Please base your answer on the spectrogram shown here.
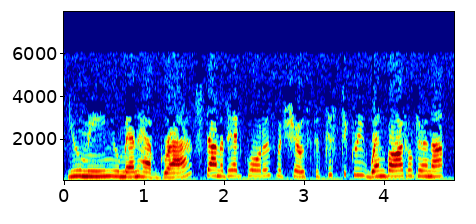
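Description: An actress playing a flippant, jaded rich wife in an old radio crime drama, sardonic, brisk and dismissive. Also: female voice, sits high, fairly even intonation, breathy edge. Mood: impatient, dismissive. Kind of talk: 1940s-50s radio crime drama acting. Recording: dull old radio recording, faint noise.

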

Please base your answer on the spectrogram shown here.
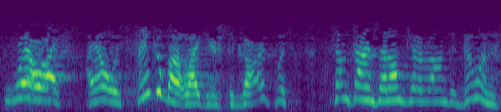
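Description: A man's voice: very high voice, lively intonation, brisk. A man acting a cocky, wheedling schoolboy nephew in an old radio sitcom. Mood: evasive. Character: wheedling schoolboy nephew, cocky fast talker dodging trouble. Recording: muffled old radio recording with hiss.

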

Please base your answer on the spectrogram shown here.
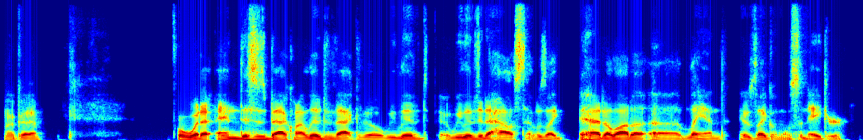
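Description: Low-voiced man telling a rambling story. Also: fairly even intonation, a little fast, vocal fry, a little mellow, no echo, studio quality. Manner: rambling storyteller, many fillers and restarts. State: losing his voice. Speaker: podcast co-host. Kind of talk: casual chat.

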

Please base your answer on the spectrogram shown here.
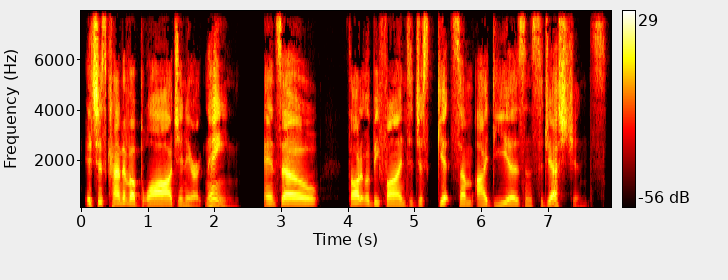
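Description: An upbeat man hosts a casual history podcast, chuckling often as he talks. His voice sits at a middle pitch. The recording is dry and close. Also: unhurried, dry recording. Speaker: podcast host.

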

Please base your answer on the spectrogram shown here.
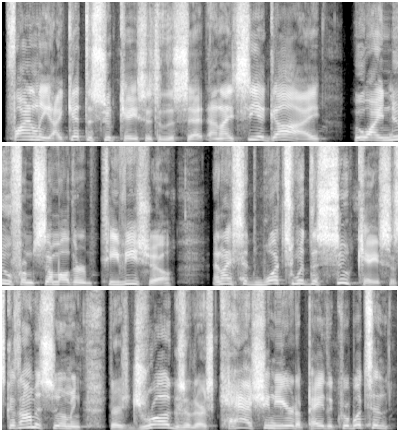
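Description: A man's voice: high voice, lively intonation, normal speed, no room sound. A man hosting a talk show, telling a comic anecdote in a casual, rambling way, cutting himself off and acting out the dialogue. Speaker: show host.

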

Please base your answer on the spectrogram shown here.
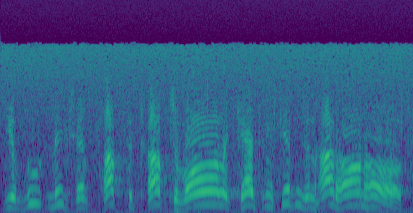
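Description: A man's voice: sits high, expressive, normal speed, darkish tone, a little hiss or hum, poor audio. A man emceeing a 1940s radio music show in slangy, theatrical hepcat jive talk, on a vintage broadcast recording. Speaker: radio show host, master of ceremonies.

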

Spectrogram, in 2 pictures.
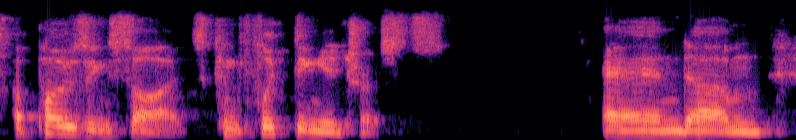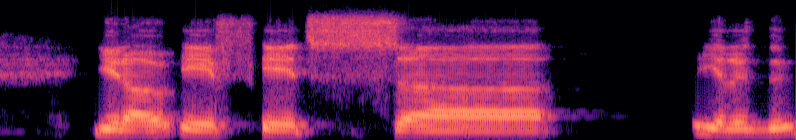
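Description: A man with an Australian accent giving a casual lecture over a video call as a podcast host, chatty and full of ums and uhs, with wry asides. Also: medium pitch. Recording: slightly dull video-call audio.

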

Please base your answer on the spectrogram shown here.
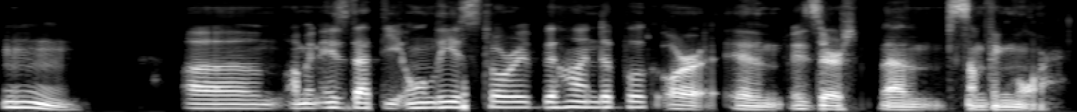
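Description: A man's voice: mid-range voice, animated, moderate pace, no room sound, studio quality. A man hosting an interview podcast, introducing his guest and putting questions to him. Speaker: podcast host.

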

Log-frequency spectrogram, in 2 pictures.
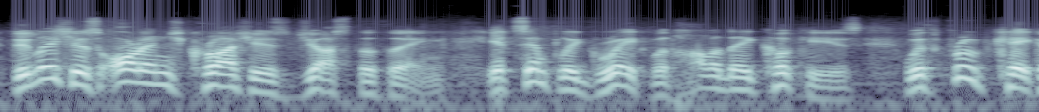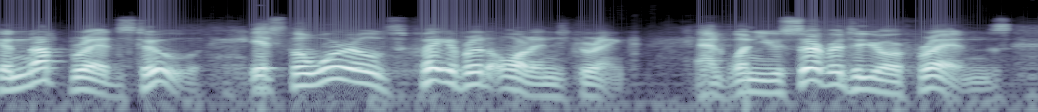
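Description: A man with an American accent doing scripted vintage radio announcing. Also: mid-range voice. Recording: dull vintage radio recording.

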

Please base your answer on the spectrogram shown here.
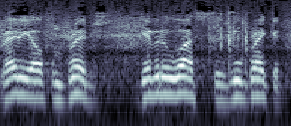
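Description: A man's voice: on the high side, fairly even intonation, a little fast, natural voice. An actor playing an obedient ship's crewman relaying messages in a clipped call, in an old radio drama. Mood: brisk, official. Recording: noisy old radio broadcast recording.

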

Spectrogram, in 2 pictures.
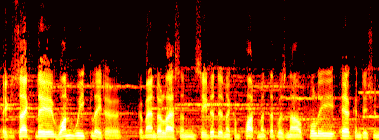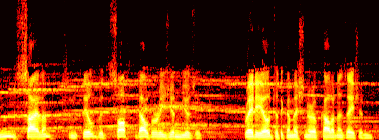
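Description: A man giving measured, dramatic scripted narration for a 1950s radio drama. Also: on the low side, highs cut off. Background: music.

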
